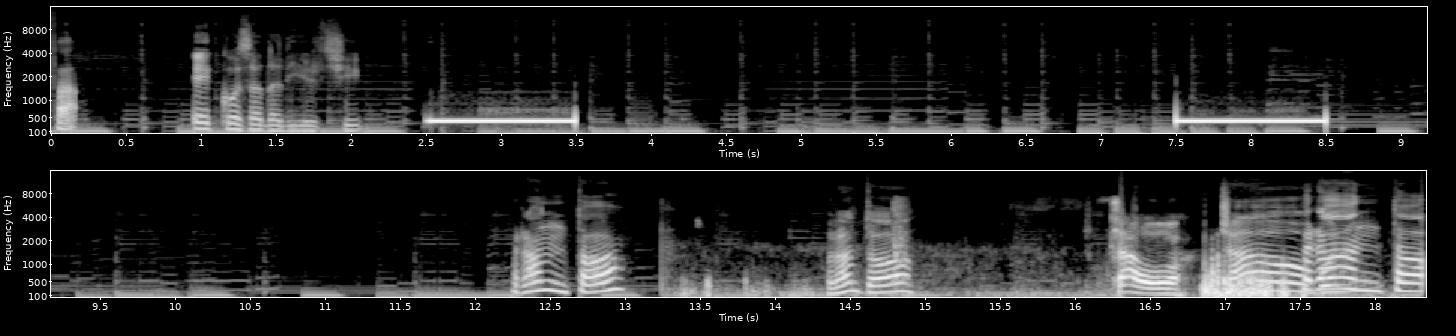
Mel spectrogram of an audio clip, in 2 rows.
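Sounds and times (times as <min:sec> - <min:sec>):
speech: 0:00.0 - 0:00.3, 0:01.0 - 0:02.2, 0:12.4 - 0:13.1, 0:14.4 - 0:15.0, 0:16.3 - 0:18.3
telephone dial tone while placing a call: 0:02.6 - 0:03.6, 0:07.5 - 0:08.6.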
